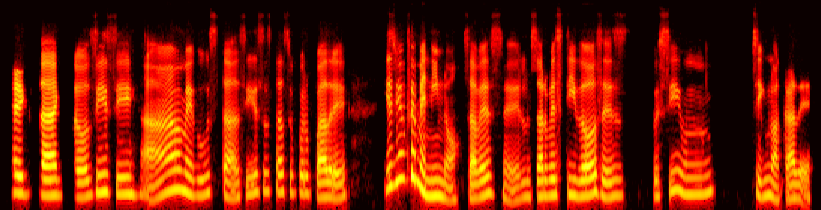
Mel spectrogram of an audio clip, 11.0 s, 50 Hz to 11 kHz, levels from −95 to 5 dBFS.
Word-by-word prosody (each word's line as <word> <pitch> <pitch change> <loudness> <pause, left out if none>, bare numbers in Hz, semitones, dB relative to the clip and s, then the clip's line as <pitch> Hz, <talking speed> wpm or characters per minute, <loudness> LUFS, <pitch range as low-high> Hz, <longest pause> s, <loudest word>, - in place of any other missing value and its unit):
Exacto, 215 -4 +5
sí, 250 +2 0
sí. 230 -2 -3
Ah, 270 +9 +2
me 245 -5 +1
gusta, 210 -3 -4
sí, 225 +4 -8
eso 255 +1 -7
está 260 -1 -3
superpadre. 205 -7 0 0.5
Y 300 - 0
es 330 - +2
bien 430 +3 +1
femenino, 210 - +2
¿sabes? 225 +5 -1
El 160 +7 -8
usar 205 +1 0
vestidos 215 +1 +1
es, 205 +2 -4 0.3
pues 200 +1 -10
sí, 275 0 -4
un 230 +3 -7 0.5
signo 215 -2 -4
acá 170 +2 -1
de 180 - -6
220 Hz, 135 wpm, -24 LUFS, 205-245 Hz, 0.5 s, Exacto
